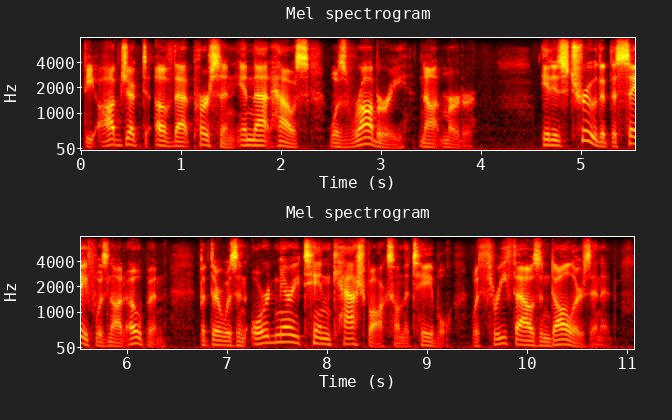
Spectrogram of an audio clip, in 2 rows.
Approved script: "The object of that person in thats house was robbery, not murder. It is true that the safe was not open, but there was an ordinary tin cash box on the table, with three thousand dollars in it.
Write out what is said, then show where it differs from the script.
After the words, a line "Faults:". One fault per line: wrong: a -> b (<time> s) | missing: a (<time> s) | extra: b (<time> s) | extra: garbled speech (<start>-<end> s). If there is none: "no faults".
"The object of that person in that house was robbery, not murder. It is true that the safe was not open, but there was an ordinary tin cash box on the table, with three thousand dollars in it.
Faults:
wrong: thats -> that (1.7 s)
